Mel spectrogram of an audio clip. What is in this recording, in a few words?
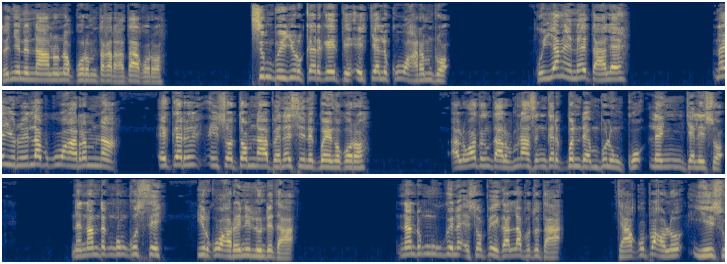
good news, kabiye bible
